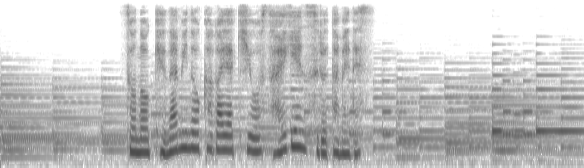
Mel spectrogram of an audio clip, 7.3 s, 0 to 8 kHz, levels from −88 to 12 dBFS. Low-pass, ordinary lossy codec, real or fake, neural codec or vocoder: 7.2 kHz; AAC, 48 kbps; real; none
